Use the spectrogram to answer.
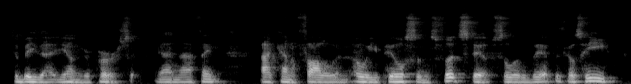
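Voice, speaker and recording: Speech comes at a fairly quick pace with vocal fry, in an American accent. The intonation stays fairly even. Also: man. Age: 60s. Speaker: local historian and author. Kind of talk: interview. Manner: halting, many fillers.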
